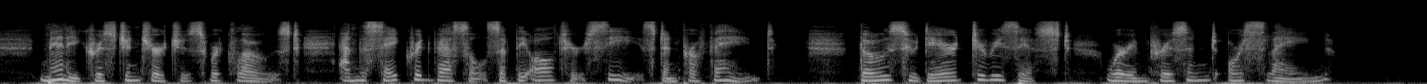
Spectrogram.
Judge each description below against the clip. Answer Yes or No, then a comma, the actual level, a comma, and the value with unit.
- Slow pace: Yes, slow, 95 wpm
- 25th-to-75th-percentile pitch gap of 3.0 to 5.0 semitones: Yes, average, 3.9 semitones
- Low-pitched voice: No, medium, 170 Hz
